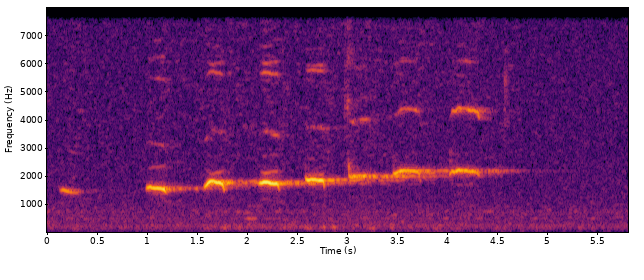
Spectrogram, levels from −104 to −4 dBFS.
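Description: A noise suppressor applied to music or sounds stays active throughout. Tuned for speech, it treats steady tones and decaying tails as noise, so gain swings by around 20 dB, leaving attacks intact while sustained material pumps and thins. Sound is cut by the noise suppressor from 0.31 to 0.99 s, dropping about 14 dB at its deepest, and again from 1.33 to 1.53 s by about 10 dB. From 4.51 s to the end it sinks by about 14 dB.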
